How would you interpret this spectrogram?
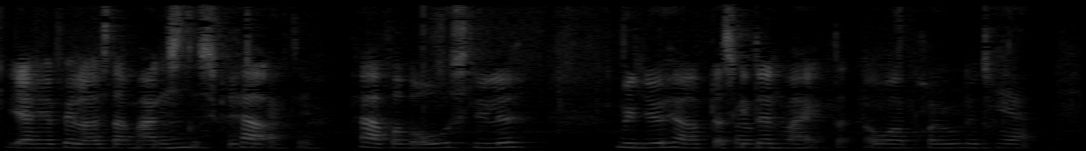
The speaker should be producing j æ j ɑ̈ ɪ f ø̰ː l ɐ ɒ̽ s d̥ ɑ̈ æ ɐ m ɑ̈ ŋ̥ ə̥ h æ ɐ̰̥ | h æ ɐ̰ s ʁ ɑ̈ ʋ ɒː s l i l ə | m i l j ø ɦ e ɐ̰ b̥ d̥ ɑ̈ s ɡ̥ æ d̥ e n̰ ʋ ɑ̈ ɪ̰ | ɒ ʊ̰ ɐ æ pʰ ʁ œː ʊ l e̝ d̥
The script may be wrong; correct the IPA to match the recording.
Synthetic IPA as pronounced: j æ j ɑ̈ ɪ f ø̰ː l ɐ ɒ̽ s d̥ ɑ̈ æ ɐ m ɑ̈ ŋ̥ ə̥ h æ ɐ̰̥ | h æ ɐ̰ f ʁ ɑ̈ ʋ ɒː s l i l ə | m i l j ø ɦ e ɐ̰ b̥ d̥ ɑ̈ s ɡ̥ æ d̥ e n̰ ʋ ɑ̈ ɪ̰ | ɒ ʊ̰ ɐ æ pʰ ʁ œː ʊ l e̝ d̥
